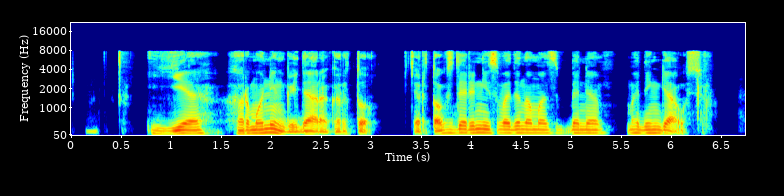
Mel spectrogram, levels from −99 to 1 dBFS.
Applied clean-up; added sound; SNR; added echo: none; none; none; none.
